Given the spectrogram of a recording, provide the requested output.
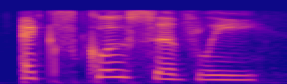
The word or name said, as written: exclusively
